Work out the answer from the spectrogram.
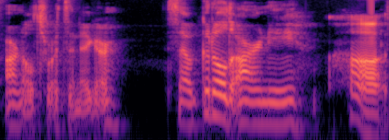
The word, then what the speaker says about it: Schwarzenegger: Correctly it would be pronounced Schwarzenegger.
